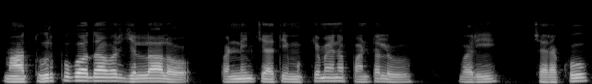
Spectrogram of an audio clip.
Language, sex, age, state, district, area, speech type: Telugu, male, 30-45, Andhra Pradesh, East Godavari, rural, spontaneous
